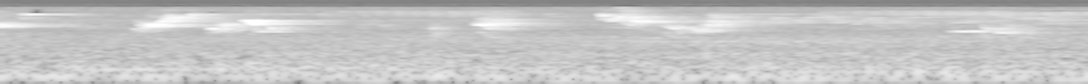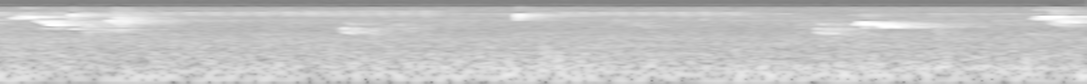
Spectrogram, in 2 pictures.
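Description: Faint bird chirps outdoors: short, high calls come every second or so, some sweeping quickly down in pitch.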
